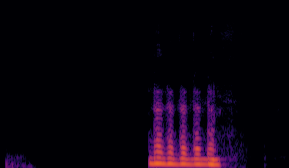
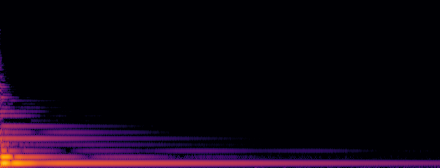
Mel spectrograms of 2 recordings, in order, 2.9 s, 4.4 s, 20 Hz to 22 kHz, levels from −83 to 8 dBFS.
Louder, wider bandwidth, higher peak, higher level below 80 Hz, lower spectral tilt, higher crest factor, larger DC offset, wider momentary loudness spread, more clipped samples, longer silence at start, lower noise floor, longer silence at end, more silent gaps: second, -31 LUFS vs -24 LUFS; about the same, 2.8 kHz vs 2.8 kHz; second, -18 dBFS vs 0 dBFS; second, -70 dBFS vs -58 dBFS; second, -11 dB/octave vs -13.5 dB/octave; second, 16 dB vs 22 dB; neither; second, 5 LU vs 24 LU; neither; first, 1.5 s vs 0 s; first, -87 dBFS vs -53 dBFS; second, 0.65 s vs 1.7 s; neither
